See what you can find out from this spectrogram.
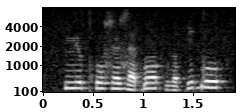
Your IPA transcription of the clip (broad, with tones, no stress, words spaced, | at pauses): mʲu˧kʰu˧zø˧zɛ˩ ɓʊ˥ | ðʊ˩ki˥ ɡu˥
